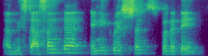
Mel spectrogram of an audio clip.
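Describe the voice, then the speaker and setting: A man's voice: fairly high pitch, fairly quick. A man tutoring students for an exam in an online class, earnest and repeating words for emphasis. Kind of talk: online exam coaching talk.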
